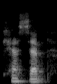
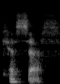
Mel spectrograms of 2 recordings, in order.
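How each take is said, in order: First: The word ends with a hard p sound. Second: The word ends with a soft f sound. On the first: The speaker calls it wrong. "So it's not kesep" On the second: The speaker calls it right. "always going to be the soft pronunciation"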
